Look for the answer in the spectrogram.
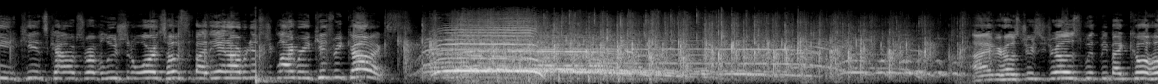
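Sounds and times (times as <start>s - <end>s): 
speech: 0.0s - 6.5s, 9.8s - 11.5s
audience clapping at the 2014 Kids Comics Revolution Awards: 3.9s - 10.0s.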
